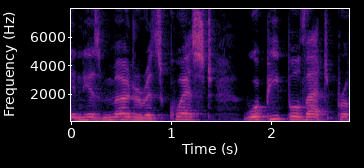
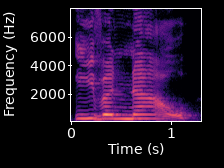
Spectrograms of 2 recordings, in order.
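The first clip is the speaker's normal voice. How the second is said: loud, higher pressing demand; insistent anger; 8 semitones higher, 10 dB louder than usual. Acted. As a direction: push him for an answer. Harry presses Dumbledore angrily.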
